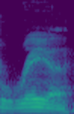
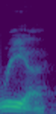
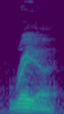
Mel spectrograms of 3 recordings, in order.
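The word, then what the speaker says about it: Rhea: just to confirm they do say it's called rehea Island not Ria rehea cuz the reason why I was saying it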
